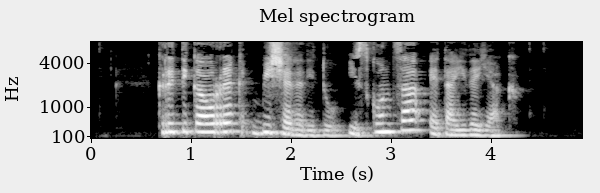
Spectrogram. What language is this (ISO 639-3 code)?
eus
